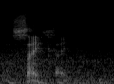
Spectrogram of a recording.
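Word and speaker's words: cyc: It is spelled like that. C-Y-C. Psych.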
